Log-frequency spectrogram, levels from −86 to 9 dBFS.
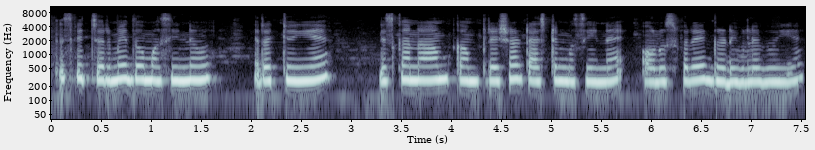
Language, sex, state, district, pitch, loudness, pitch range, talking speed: Hindi, female, Uttar Pradesh, Shamli, 270 Hz, -10 LUFS, 260-280 Hz, 185 wpm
